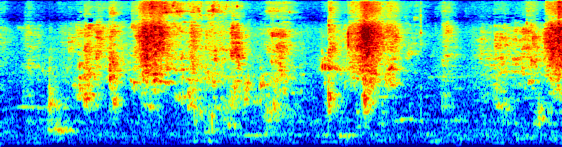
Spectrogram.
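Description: Rice washed by hand in water for biryani, with repeated swishing and sloshing surges rising and falling close by, plus a little faint background voice.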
